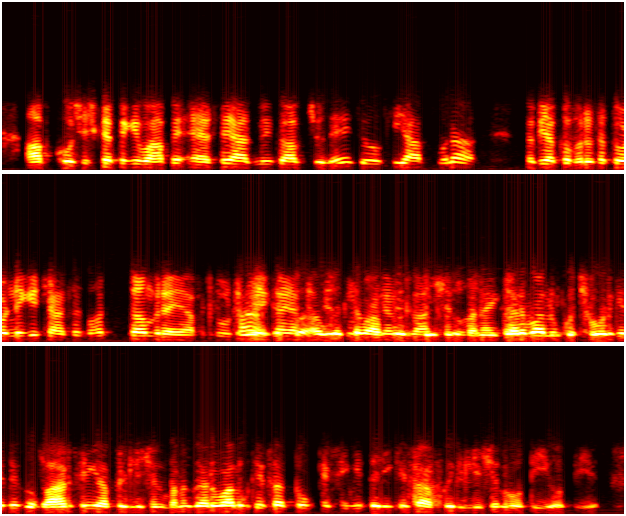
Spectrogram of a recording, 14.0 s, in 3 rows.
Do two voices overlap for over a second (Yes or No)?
Yes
